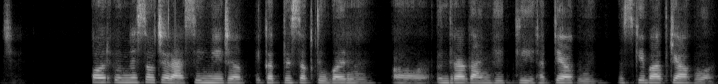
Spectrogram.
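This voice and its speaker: A woman's voice: medium pitch, steady tone, a little slow, mellow, no room sound. A woman interviewer asks brief, polite questions and gives respectful prompts.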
